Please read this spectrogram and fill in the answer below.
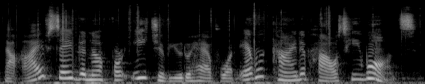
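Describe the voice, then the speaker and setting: A woman's voice: mid-range voice, big pitch swings, moderate pace, close to an everyday voice. Woman acting a lilting, fussing storybook mother pig. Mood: cautioning. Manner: admonishing, motherly. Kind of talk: 1960s children's storybook record acting. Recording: noisy old 1960s children's record.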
